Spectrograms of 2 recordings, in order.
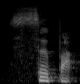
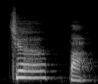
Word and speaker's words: cepat: For example, cari, cinta, cepat, cukup, cuaca. Not kari, not sari, not cepat. It's cepat. Always ch.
